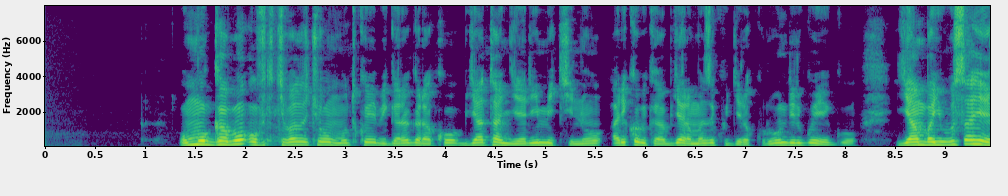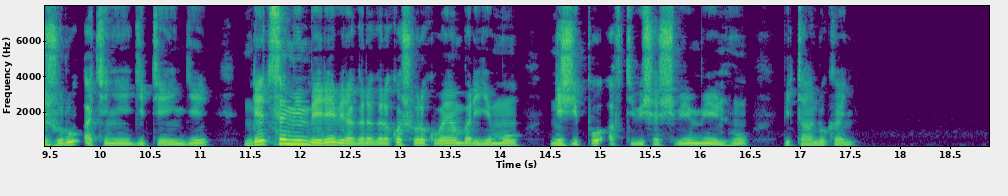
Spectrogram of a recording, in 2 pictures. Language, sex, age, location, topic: Kinyarwanda, male, 36-49, Kigali, health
